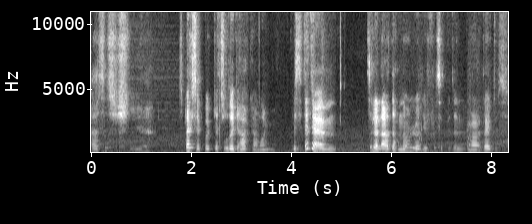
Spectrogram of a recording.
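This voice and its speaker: With a Quebec accent, a woman speaks at a medium pitch and a moderate pace, with ordinary pitch variation, big swings in loudness, long, frequent pauses and noticeable background noise. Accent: Québécois French. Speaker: gaming streamer. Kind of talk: casual chat. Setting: live stream.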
